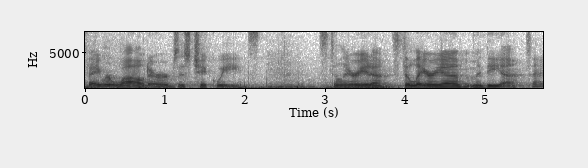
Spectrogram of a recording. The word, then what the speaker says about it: Stellaria media: Stellaria medea.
